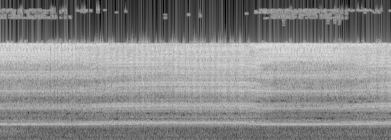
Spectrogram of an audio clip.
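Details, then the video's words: One cicada in a garden in Kampung Bunder, Cibening village, Bungursari, Indonesia, droning a steady, high, shrill whine without a break, a faint low hum underneath. "SORA TONGGERET DI KEBON"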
